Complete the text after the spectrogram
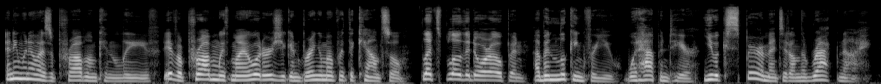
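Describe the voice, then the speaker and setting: An actress playing a tough, no-nonsense space marine commander in a video game, speaking in a firm, clipped, authoritative way. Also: female voice, mid-range voice, animated, fast talker, hardly any pauses, no echo, clean studio sound, natural voice. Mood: commanding, forceful. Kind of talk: scripted video game dialogue acting.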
